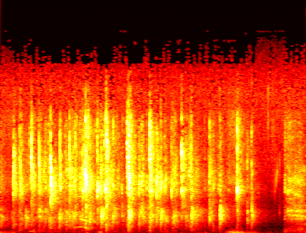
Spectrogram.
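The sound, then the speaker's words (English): An audience clapping for themselves for supporting work with MAF, a dense, steady patter of many hands lasting several seconds before briefly thinning out near the end, with a faint murmur of voices underneath. “So, well, yeah, yeah, give yourselves a clap.”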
